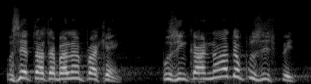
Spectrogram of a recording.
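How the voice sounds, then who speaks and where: A man's voice: very high voice, lively intonation, fast, creaky. A man lecturing a class at a spiritist center, emphatic and rhetorical, acting out little dialogues to make his points. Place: lecture hall of a spiritist association. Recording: long hall reverb.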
